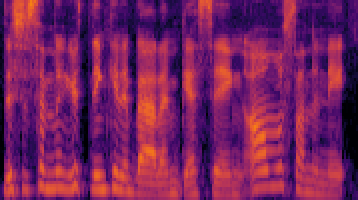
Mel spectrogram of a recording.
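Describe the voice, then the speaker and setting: A woman's voice: medium pitch, lively intonation, fast, darkish tone. A woman hosting a podcast, interviewing a guest in a conversational style.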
